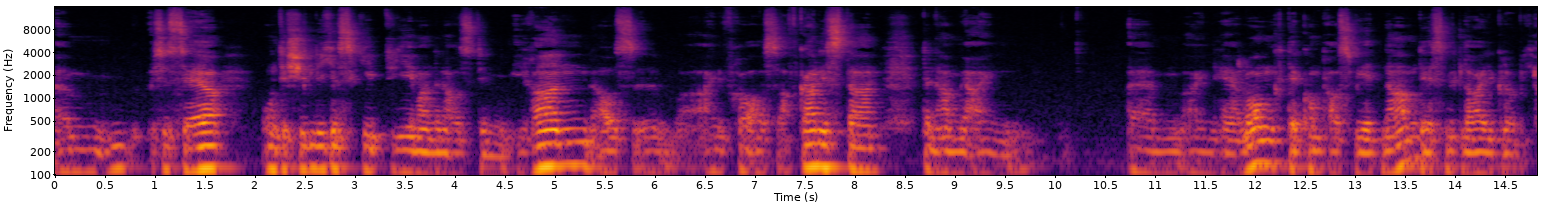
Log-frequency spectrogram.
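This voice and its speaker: An earnest man in his thirties, speaking in a fairly low voice and pausing often to search for words. He sits some way back from the mic in a roomy, echoing space. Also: darkish tone. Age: 30s. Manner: earnest, halting with many fillers. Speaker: podcast guest, council member. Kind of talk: casual interview answers. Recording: roomy echo, mic at a distance.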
